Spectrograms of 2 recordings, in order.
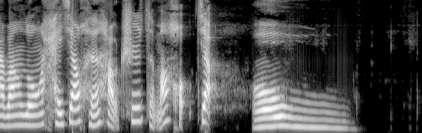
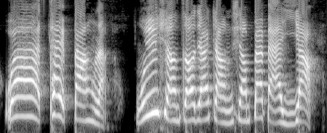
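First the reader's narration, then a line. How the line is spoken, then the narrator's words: Loud, excited. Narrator (Chinese): 它还是大声的说着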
